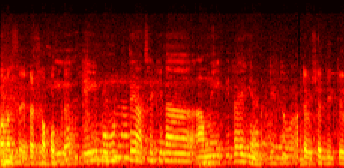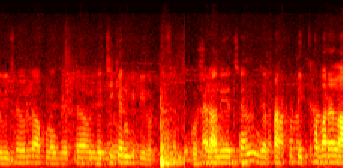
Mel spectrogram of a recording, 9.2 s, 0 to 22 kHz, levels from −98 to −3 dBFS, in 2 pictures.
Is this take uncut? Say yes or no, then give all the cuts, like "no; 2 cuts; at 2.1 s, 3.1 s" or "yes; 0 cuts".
no; 2 cuts; at 4.0 s, 7.0 s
